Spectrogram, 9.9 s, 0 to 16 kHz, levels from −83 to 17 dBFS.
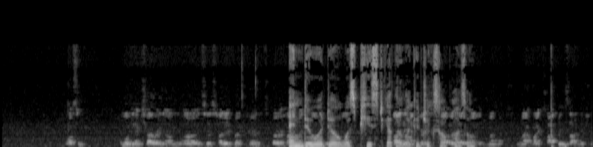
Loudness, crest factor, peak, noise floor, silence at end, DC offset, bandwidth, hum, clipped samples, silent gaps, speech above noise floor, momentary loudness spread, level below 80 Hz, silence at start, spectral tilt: -23 LUFS; 22 dB; -4 dBFS; -60 dBFS; 0.15 s; under 0.1%; 11.5 kHz; none; under 0.1%; none; 37 dB; 21 LU; -66 dBFS; 1.1 s; -3.5 dB/octave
